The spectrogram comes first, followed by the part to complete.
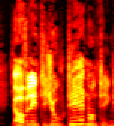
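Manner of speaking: very high, very loud panicked, terrified scream. Narrator voicing a terrified character facing a knife attack, screaming in terror. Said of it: "skrek hon".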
